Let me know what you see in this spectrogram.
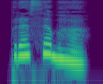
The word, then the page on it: ಪ್ರಸಭ: prasabha; kannada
